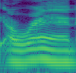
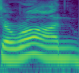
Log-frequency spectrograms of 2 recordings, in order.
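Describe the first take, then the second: First: "Iran" with the short A of "ran"; demonstrated "Iran", rhymes with "can"; American Iran. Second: "Iran" with a long AH in the second syllable; demonstrated "Iran", rhymes with "on". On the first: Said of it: "We say Iran in America". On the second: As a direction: say "Iran" as ih-RAHN. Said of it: "only in America they say". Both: Shown as a demonstration.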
